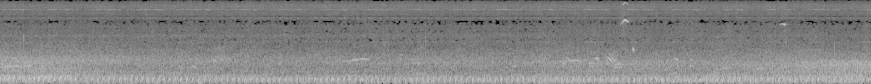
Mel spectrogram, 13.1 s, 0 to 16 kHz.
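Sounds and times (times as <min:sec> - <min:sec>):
high squeaks and chirps: 0:08.5 - 0:10.3, 0:11.6 - 0:11.9.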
